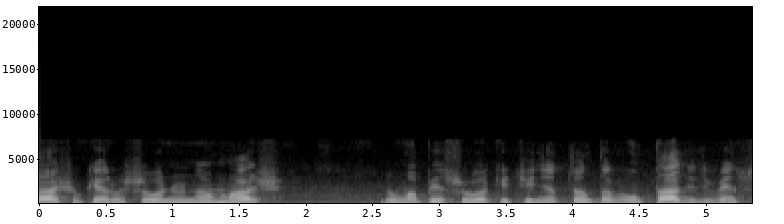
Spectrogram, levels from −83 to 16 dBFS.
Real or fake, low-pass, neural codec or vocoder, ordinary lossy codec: real; 7.2 kHz; none; none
